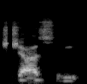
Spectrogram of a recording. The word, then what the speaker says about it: Jassy: The city is called Iași, Romania, or Jassy, if you're, I guess, pronouncing it in English.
